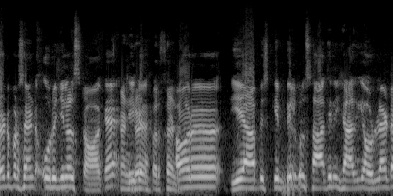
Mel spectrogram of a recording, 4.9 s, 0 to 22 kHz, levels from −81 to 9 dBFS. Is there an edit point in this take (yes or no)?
no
